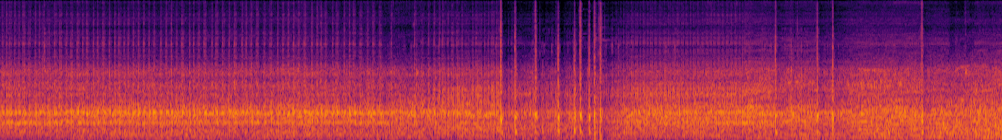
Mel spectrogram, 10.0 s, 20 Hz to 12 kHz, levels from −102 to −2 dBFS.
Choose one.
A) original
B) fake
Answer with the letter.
B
